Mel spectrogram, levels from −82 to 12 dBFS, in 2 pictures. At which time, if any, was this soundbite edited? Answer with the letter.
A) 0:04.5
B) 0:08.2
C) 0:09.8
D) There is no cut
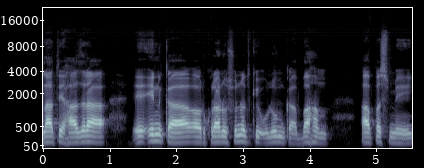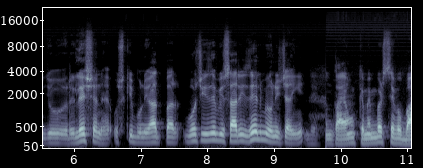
C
